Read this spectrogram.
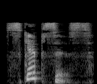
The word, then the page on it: scepsis: British English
